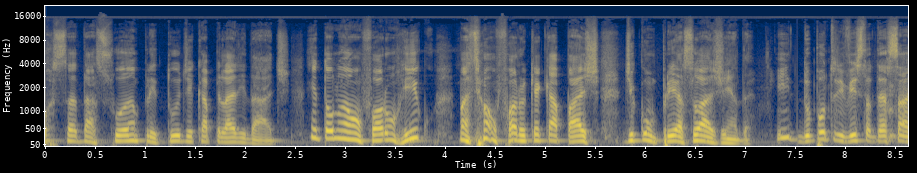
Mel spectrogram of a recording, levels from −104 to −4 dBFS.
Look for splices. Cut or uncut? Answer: cut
